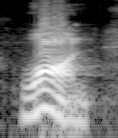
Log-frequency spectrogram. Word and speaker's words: Juan: But when I saw his name, I would say, "Oh, how are you doing, Jan?" He goes, "Why did you call me Jan? You know, it's pronounced Juan."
